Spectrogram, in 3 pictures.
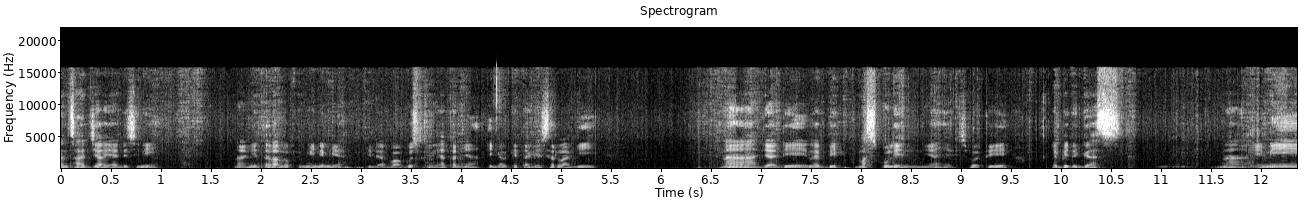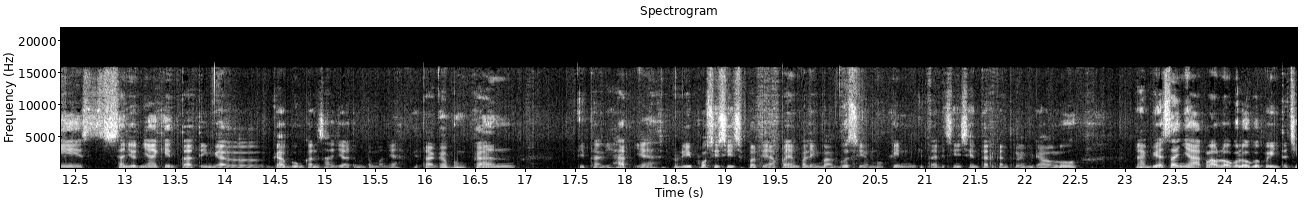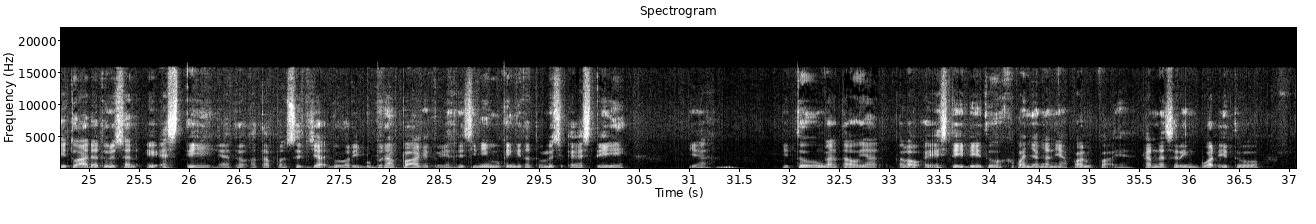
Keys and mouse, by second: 1.2-10.6 drag, 1.9 shift+right click, 3.3-10.6 right drag, 11.1-12.5 middle drag, 11.9-17.7 drag, 18.5 ctrl+g, 18.9 middle click, 19.7-25.5 shift+drag, 24.4-25.5 right drag, 26.4 click, 28.2-30.5 typing, 31.8 KP_2, 32.0 KP_0, 32.5 KP_1, 33.4 ctrl+a, 34.5 click, 35.8 click.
